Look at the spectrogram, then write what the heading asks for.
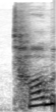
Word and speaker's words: Tama: Tama is actually spelled Tamashii for Western eye. If you look at it, it looks like it's spelled Tamashii, but it's actually pronounced Tama.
